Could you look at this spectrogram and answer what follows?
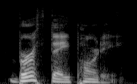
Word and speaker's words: birthday party: the adjective excited here birthday party notice that the normal stress for a compound noun falls on the first element of the compound aren't you this negative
